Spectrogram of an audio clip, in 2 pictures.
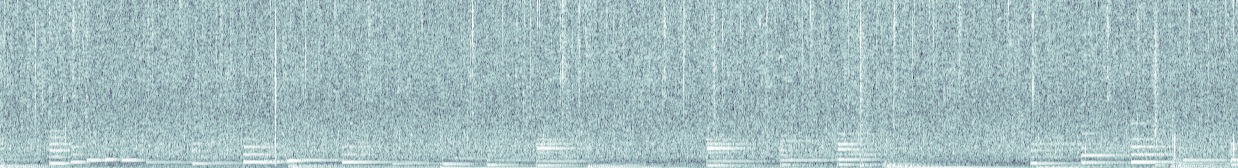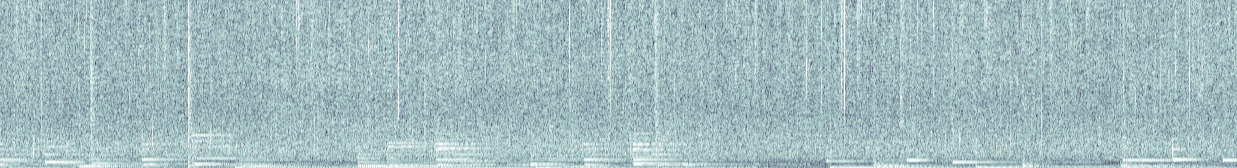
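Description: Smooth jazz playing slow, sustained notes with a deep bass line over a steady hiss of heavy rain, with scattered faint crackles from a wood fire.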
